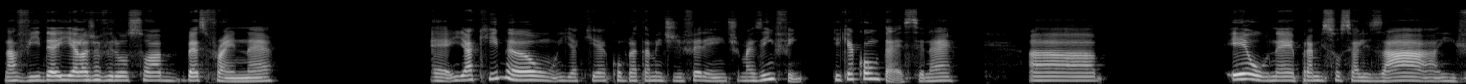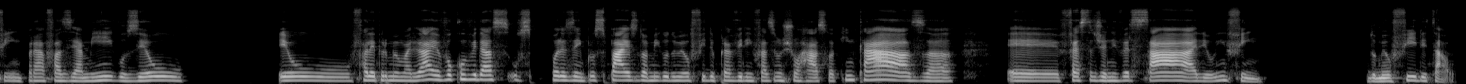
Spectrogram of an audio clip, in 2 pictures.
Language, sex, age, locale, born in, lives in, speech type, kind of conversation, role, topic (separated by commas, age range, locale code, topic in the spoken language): Portuguese, female, 50-54, pt-BR, Brazil, United States, conversation, advice, user, Como posso dizer não a convites sem sentir culpa social?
